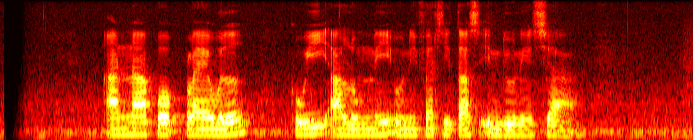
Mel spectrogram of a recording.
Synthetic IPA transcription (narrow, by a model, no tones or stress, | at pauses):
ʔanapɔplewəlkuwia̰lumniʔunifɛrsit̪asḭnd̪onesia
